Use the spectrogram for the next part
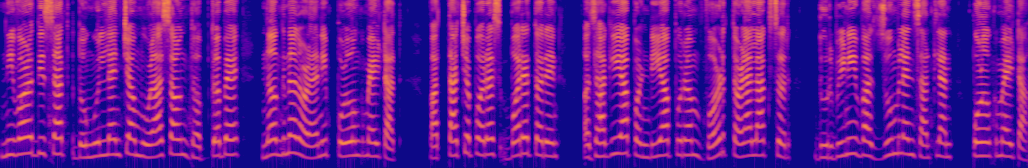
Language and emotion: Goan Konkani, neutral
